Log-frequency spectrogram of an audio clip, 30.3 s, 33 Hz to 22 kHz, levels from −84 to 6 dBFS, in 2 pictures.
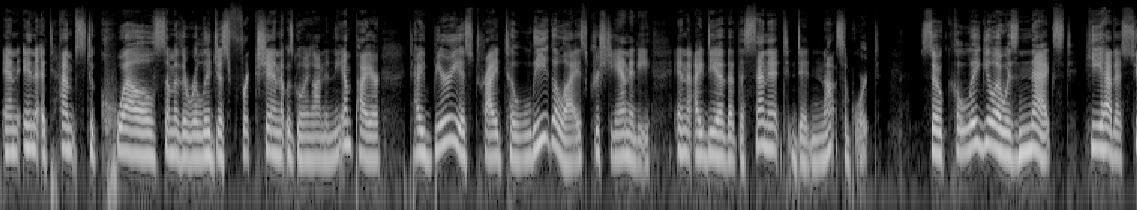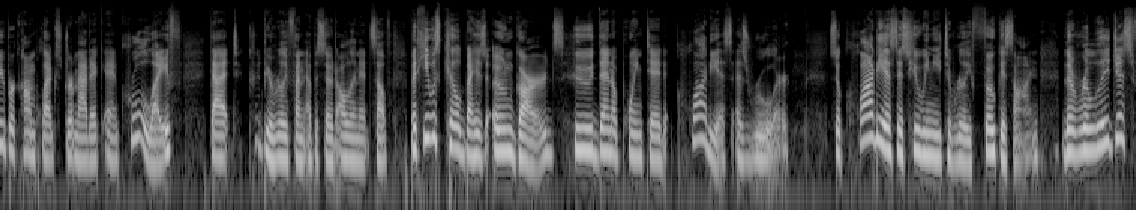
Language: English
